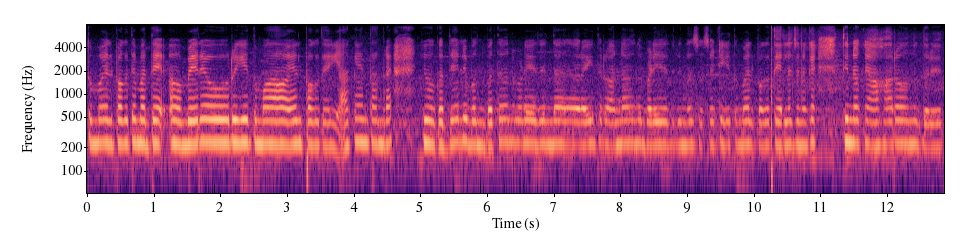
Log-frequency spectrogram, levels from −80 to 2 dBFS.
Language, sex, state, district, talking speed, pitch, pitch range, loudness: Kannada, female, Karnataka, Dharwad, 115 wpm, 225 Hz, 220-230 Hz, -16 LUFS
